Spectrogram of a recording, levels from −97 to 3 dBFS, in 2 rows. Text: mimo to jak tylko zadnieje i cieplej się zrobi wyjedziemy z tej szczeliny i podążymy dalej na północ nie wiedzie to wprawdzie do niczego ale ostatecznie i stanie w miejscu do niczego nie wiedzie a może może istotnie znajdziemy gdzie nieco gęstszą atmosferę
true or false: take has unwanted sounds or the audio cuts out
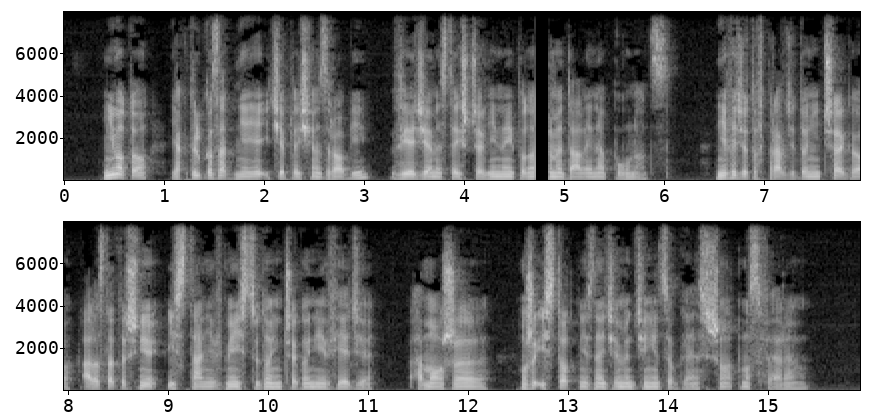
true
